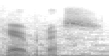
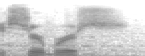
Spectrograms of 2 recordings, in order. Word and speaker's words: Kerberos: Oh, so actually, yeah, the Japanese Romanji is written Kerberos, so it should actually be Kerberos. I know a lot of people say Cerberus. They are not actually interchangeable. It should be the hard C. But if you want to say Cerberus, I'm not going to fight you.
